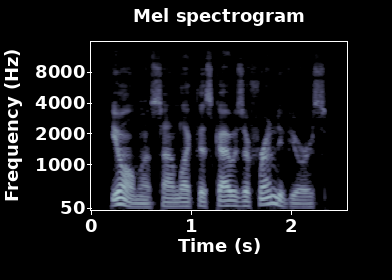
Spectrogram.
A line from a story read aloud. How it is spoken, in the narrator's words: Makra remarked dryly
